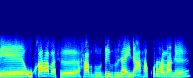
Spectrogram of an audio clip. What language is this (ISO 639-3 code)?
brx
